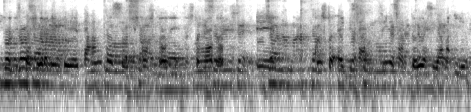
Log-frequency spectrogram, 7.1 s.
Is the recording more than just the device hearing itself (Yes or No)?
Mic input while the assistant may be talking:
Yes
